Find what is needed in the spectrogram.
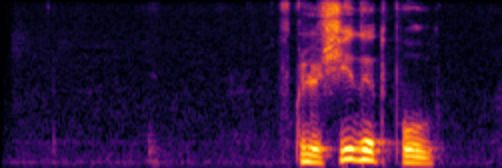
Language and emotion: Russian, neutral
